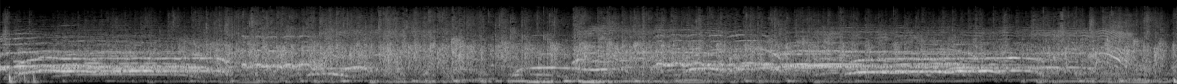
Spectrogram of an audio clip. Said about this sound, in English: Beautiful audience of 21 Soho, please whoop, cheer, clap, and hoot if you would like for your host for the evening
